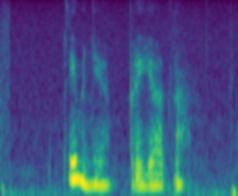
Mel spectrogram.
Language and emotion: Russian, sad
